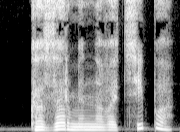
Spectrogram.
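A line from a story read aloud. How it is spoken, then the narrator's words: Quiet echoing mutter. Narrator (Russian): эхом повторила Джинни, пробормотав тихое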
